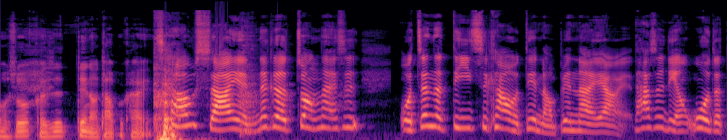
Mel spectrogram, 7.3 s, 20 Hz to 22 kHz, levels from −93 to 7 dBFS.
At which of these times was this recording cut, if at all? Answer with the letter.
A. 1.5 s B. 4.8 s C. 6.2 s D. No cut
A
